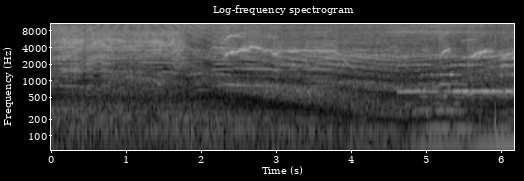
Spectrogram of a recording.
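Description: Electronic dance music from a live DJ mix: a breakdown with a sweeping effect that falls and then rises in pitch, then heavy bass and a held synth note come back in about five seconds in and the music gets louder.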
